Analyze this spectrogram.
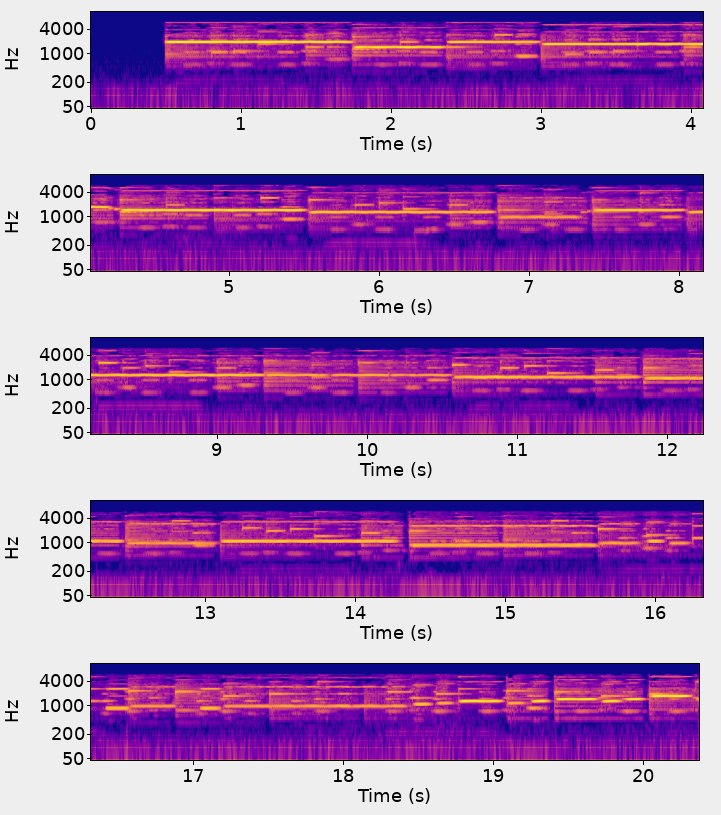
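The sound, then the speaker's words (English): A synthesized polyphonic cell phone ringtone, previewed from the phone's ringtone gallery while the phone also vibrates, plays a bright, bouncy electronic melody with layered chords, loud and steady for the full length, with no voices. “And we're now in the gallery of polyphonic ringtones.”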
